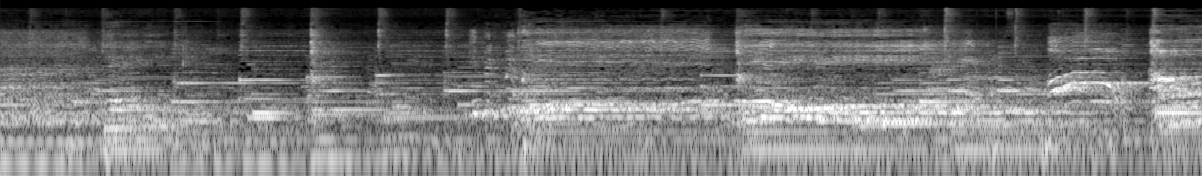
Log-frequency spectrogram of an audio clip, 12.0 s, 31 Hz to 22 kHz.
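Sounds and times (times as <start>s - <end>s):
band playing: 0.0s - 12.0s
voices singing gospel: 0.0s - 12.0s.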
